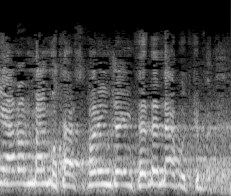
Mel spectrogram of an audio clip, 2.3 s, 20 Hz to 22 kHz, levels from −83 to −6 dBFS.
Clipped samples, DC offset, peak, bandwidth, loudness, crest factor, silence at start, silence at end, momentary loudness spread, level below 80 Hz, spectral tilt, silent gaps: under 0.1%; under 0.1%; 0 dBFS; 11.5 kHz; -14 LUFS; 14 dB; 0 s; 0 s; 4 LU; -56 dBFS; -5.5 dB/octave; none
